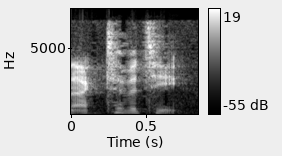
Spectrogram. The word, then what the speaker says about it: activity: many syllables are an activity there are four stress no second activity it was a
